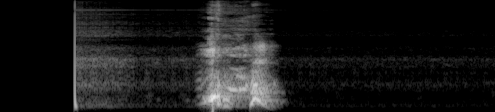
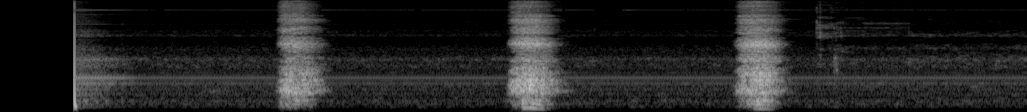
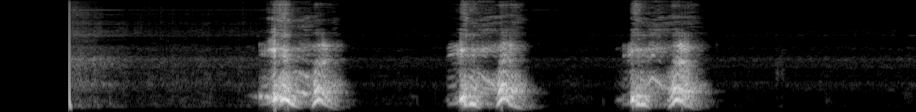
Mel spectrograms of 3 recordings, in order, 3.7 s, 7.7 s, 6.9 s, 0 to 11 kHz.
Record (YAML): cough_length: 3.7 s
cough_amplitude: 32767
cough_signal_mean_std_ratio: 0.24
exhalation_length: 7.7 s
exhalation_amplitude: 19901
exhalation_signal_mean_std_ratio: 0.3
three_cough_length: 6.9 s
three_cough_amplitude: 32768
three_cough_signal_mean_std_ratio: 0.33
survey_phase: beta (2021-08-13 to 2022-03-07)
age: 65+
gender: Male
wearing_mask: 'No'
symptom_none: true
smoker_status: Never smoked
respiratory_condition_asthma: false
respiratory_condition_other: false
recruitment_source: Test and Trace
submission_delay: 0 days
covid_test_result: Negative
covid_test_method: LFT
